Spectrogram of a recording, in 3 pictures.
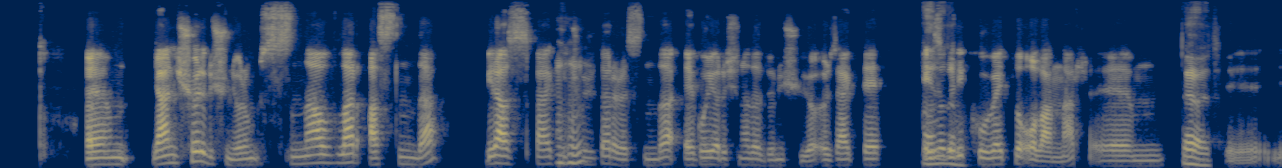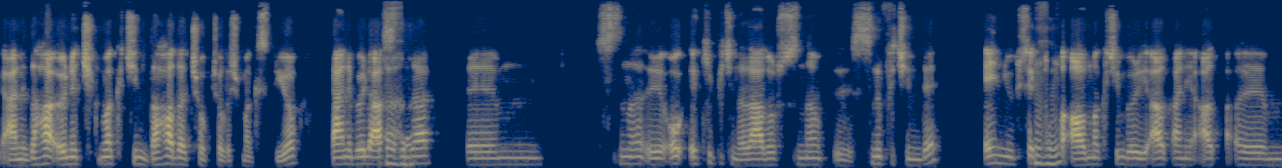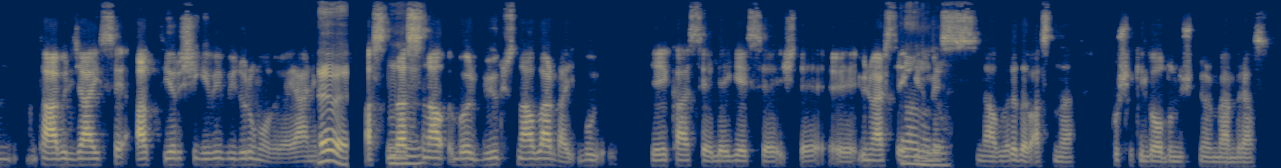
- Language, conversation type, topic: Turkish, podcast, Sınav odaklı eğitim hakkında ne düşünüyorsun?
- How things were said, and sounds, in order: other background noise; tapping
